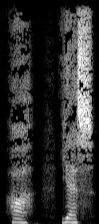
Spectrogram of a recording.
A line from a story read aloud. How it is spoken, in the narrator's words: cried Aline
